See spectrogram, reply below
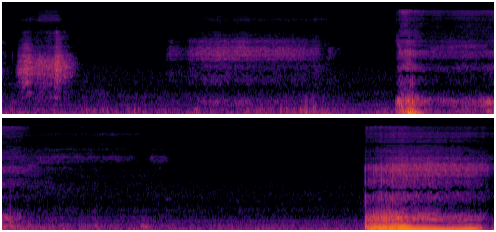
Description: My pup CopperTop is just getting some much needed rest. Yes this is his normal snoring...lol.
